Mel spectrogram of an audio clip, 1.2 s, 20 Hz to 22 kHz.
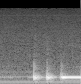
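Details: Orange CR120 solid-state guitar amp with 200 W power chips: test tone stutters in and out three times before holding steady, intermittent sound traced to a loose inter-board connector that cuts out at the slightest touch.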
